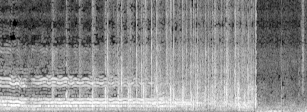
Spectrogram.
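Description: People in a crowd clap their hands rapidly.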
